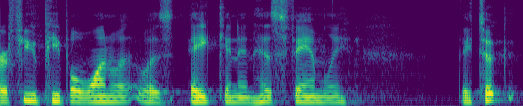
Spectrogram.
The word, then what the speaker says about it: Achan: You have uh, Achan, A C H A N. Is that right? How you would pronounce it? Anybody? Achan.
